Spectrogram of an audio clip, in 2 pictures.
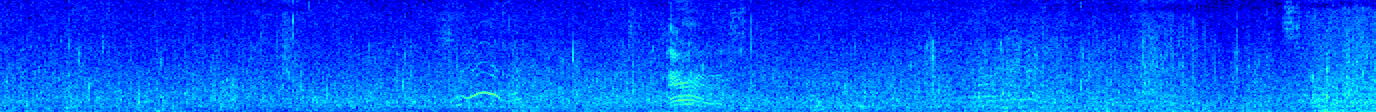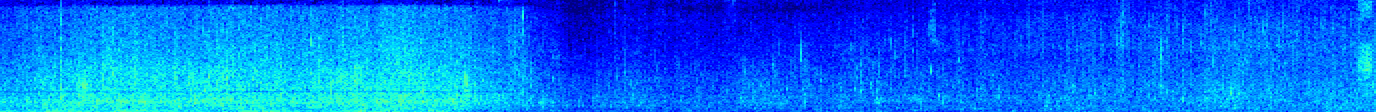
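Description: A boat ride at an amusement park, with a continuous rush of water and wind noise, swelling louder for a few seconds midway before settling back to a steady wash, with no talk.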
